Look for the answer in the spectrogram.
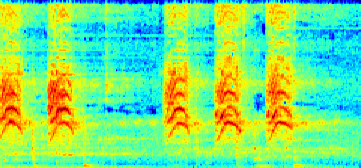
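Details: Quick, piercing arched chirps from a Crimson sunbird come in two short groups separated by a brief pause, with a soft low hum and faint clicks in the background.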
